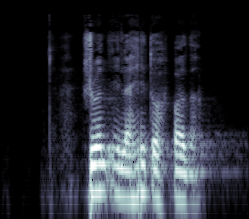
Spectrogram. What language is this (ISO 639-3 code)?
pus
